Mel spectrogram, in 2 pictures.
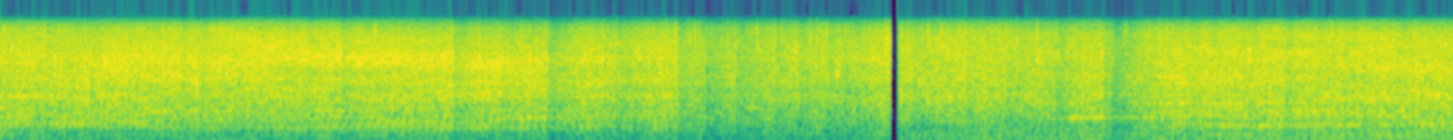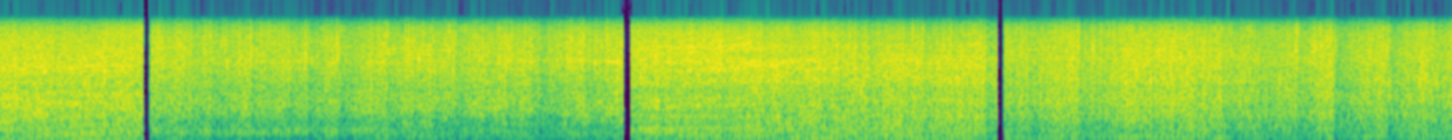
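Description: Heavy rain pouring onto a road and into flowing runoff water, a steady hiss of falling drops. About halfway through, a truck drives past on the wet road, adding low engine and tyre noise.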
